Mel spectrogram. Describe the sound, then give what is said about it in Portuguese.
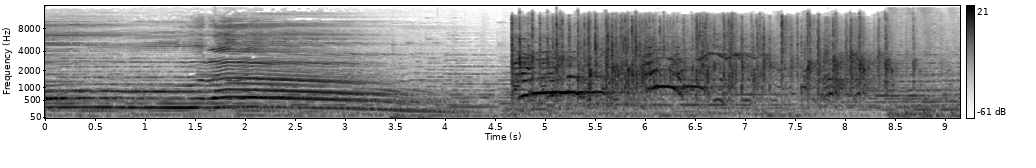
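A sliding, descending tone fades out, then a loud burst of audience applause with some cheering breaks in at a live show and continues steadily for several seconds. “Uma, salva, salva de, de palmas, palmas para o”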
